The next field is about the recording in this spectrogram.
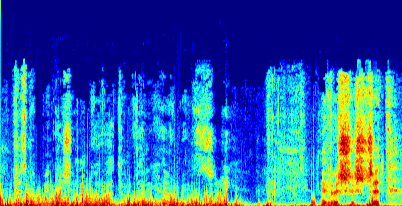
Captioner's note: wiatr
